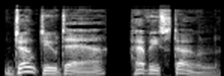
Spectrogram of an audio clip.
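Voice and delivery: plain reading voice

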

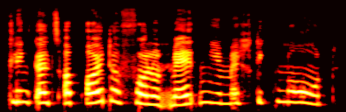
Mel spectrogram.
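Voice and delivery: high, eager maid's voice; young maid Prissy. A narrator's reading. Prissy explains the cow to Scarlett in a high voice. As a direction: play the chattering servant girl.

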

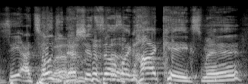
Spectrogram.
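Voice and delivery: crowing I told you so; excited. Real, not acted. Friend gloating to the group, loud and excited. Excited exclaim after accent reveal.

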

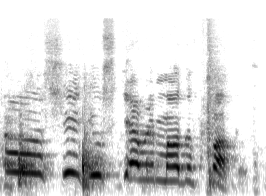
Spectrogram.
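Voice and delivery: high, slowed mock-scared reaction; half-laughing mock fright; amused mock fear. Real, not acted. Host reacts to the sketch.

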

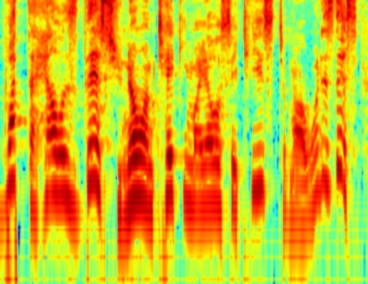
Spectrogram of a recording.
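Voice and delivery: high-pitched, indignant re-enacted outburst; retold indignant yelling. Child confronting dad over the manuscript, indignant mock yelling. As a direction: act out a worked-up demand for answers. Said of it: "'cause I'm yelling, screaming, getting hysterical".

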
